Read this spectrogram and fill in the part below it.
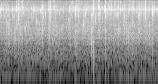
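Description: Chicken frying in a pan for homemade chicken and vegetable macaroni produces a faint, continuous sizzle with soft crackles and small spatters, heard without any voices.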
